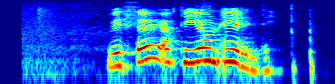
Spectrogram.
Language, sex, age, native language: Icelandic, female, 30-39, Icelandic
